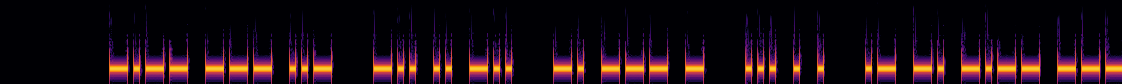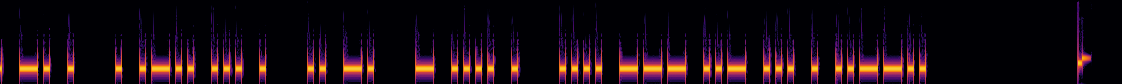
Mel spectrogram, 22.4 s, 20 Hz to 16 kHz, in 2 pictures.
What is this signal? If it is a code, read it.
Morse code, heard as a keyed tone, about 20 wpm, 700 Hz. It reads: YOU DID NOT SEE ANYONE ELSE IN THE HOUSE?
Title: Sentences from Top 900 Words 20wpm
